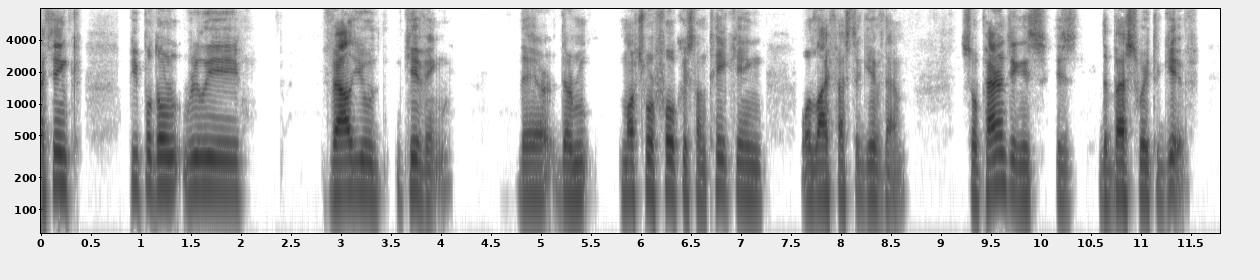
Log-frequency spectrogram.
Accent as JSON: {"language": "English", "town": "Milan", "region": "Lombardy", "country": "Italy", "tie": "born or raised there", "moved": "yes", "lives_now": "United States", "said": "I am originally from Milan, Italy, born and raised in Italy"}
